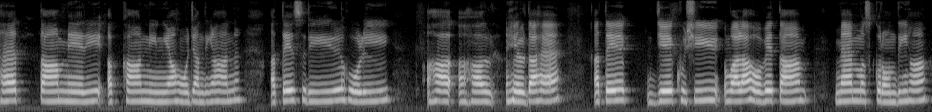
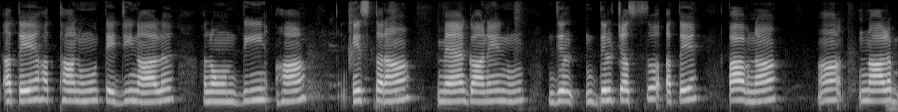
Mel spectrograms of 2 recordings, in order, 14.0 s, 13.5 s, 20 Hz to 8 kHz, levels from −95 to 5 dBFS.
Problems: none marked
